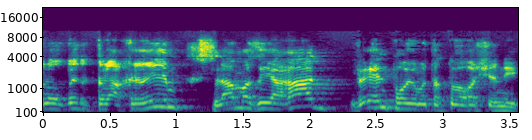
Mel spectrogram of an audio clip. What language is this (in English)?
Hebrew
